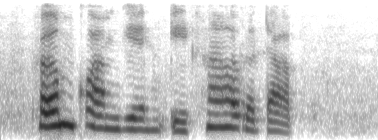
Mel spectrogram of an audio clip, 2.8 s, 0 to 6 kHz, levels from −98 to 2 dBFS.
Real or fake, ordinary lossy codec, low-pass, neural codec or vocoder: fake; none; 5.4 kHz; codec, 24 kHz, 3 kbps, HILCodec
